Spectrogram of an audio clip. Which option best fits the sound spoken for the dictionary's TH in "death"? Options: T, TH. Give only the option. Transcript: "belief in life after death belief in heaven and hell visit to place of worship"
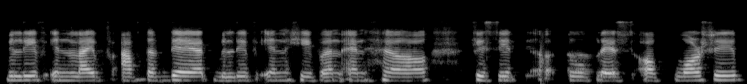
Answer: T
